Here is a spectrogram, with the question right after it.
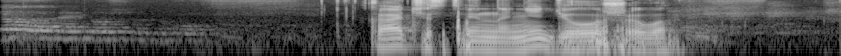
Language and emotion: Russian, sad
